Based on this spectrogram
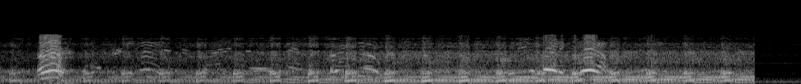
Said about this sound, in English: And clearly the engine is revving because his foot is probably stuck on the gas as the car is actually in park.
